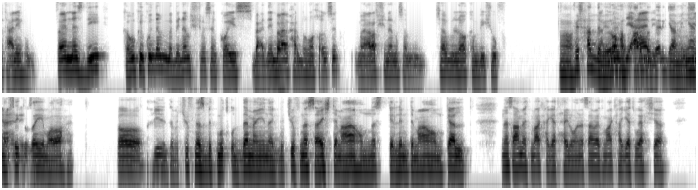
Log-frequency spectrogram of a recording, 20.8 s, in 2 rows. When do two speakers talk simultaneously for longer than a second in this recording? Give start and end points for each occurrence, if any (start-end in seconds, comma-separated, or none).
8.9-10.8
